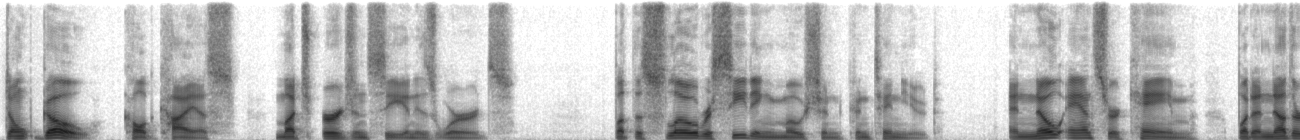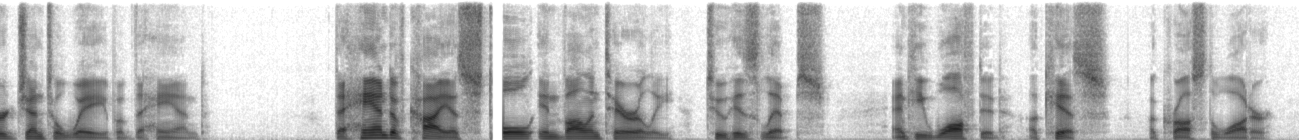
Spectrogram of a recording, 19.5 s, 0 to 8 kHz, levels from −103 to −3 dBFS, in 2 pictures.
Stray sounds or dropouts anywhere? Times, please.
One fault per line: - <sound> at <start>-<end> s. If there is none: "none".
- dropout at 13.4-13.5 s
